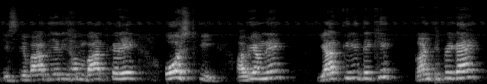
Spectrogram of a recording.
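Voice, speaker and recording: Lady teacher with a highish voice, explains slowly and repeats herself, keeps saying "friends". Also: lively intonation, rough recording. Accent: Hindi. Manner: repetitive, rhetorical questions answered herself, addresses "दोस्तों"; demonstrates mouth positions while explaining. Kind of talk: exam-prep grammar lesson.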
